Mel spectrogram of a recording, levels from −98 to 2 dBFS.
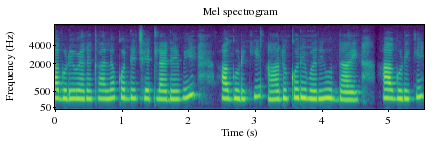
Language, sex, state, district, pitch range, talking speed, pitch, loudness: Telugu, female, Andhra Pradesh, Krishna, 260-285 Hz, 150 wpm, 270 Hz, -17 LUFS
